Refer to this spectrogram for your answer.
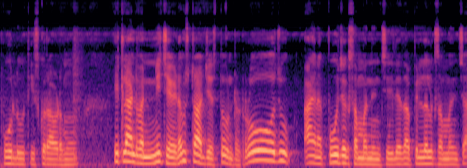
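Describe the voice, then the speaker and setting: A man with a fairly high-pitched, dark-toned voice tells a children's moral story informally. He explains as he goes in a conversational way and mixes in many English words.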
